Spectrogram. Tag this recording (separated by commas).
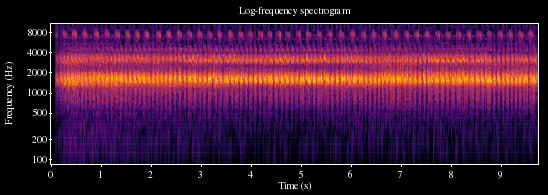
frog croaking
